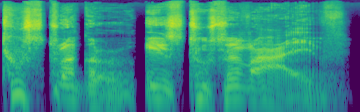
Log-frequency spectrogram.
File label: Male Orc Ogre Play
